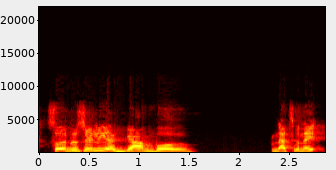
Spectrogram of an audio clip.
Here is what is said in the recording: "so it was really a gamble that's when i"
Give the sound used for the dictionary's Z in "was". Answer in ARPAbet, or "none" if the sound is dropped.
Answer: Z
